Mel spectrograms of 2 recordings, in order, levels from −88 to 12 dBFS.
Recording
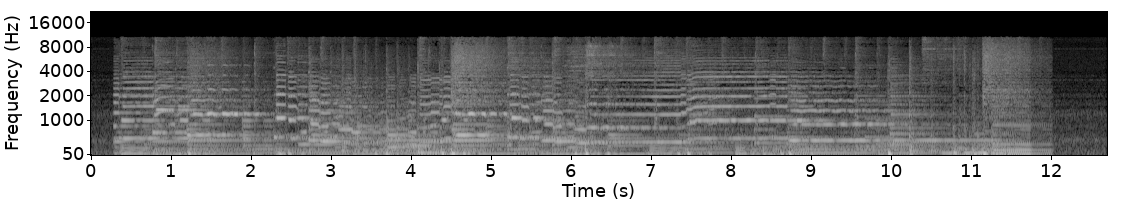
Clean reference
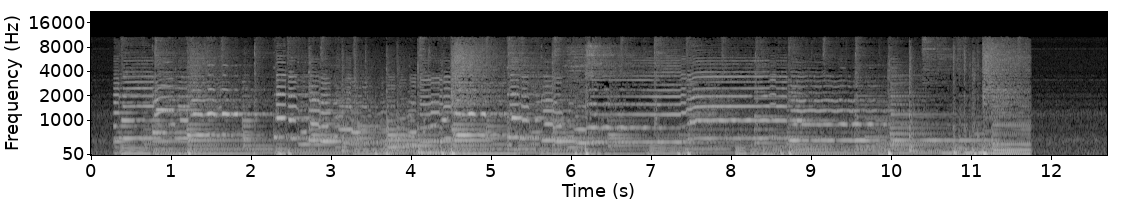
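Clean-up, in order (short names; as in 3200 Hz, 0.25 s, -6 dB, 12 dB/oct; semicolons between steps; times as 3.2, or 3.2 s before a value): inverse comb 0.269 s -9 dB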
